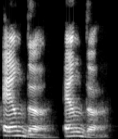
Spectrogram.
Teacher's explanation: eu não vou quicar, não vou fazer DT aí, eu já vou juntar and the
